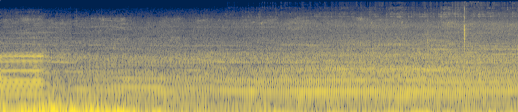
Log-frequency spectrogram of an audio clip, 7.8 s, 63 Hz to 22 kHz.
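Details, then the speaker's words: Tao Tao 50cc scooter, bought broken and repaired: revs down off throttle but hangs at a fast busy idle when stopped, wanting to pull forward; idle set too high, owner says it needs tuning. "Oh, and it's still revving a little high when you come to a stop and wants to pull forward on you. So I think I just have to tune it a little bit."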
